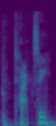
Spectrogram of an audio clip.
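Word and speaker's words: tacsaí: We have taxi, T-A-C-S-A-I, father, but taxi is pronounced the same.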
